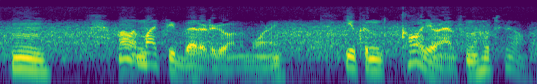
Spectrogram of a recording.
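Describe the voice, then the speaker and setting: Deep-voiced, quick-talking young husband. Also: male voice, very animated. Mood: easygoing. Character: confident, easygoing newlywed husband, a corporate consultant. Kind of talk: old-time radio drama acting. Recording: dull, noisy old radio broadcast.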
